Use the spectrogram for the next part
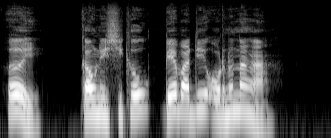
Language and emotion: Bodo, disgusted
